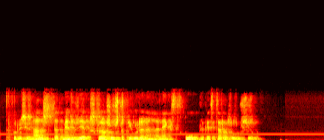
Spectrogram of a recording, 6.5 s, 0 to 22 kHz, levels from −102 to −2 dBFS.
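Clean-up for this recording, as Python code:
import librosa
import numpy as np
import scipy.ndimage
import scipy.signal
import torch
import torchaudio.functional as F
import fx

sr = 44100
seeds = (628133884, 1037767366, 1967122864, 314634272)

y = fx.notch(x, sr, hz=1000.0, q=30.0)
y = fx.fix_echo_inverse(y, sr, delay_ms=107, level_db=-7.5)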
